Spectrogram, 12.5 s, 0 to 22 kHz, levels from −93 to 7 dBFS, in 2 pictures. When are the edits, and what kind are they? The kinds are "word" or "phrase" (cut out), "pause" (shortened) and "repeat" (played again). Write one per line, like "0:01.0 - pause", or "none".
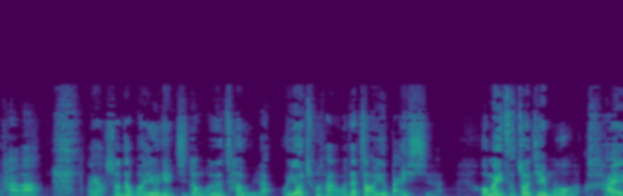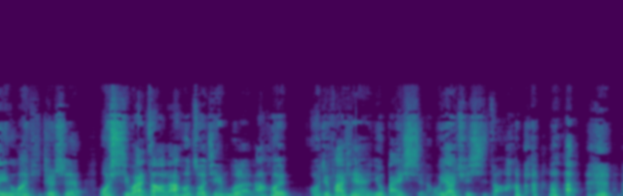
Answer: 0:07.2 - pause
